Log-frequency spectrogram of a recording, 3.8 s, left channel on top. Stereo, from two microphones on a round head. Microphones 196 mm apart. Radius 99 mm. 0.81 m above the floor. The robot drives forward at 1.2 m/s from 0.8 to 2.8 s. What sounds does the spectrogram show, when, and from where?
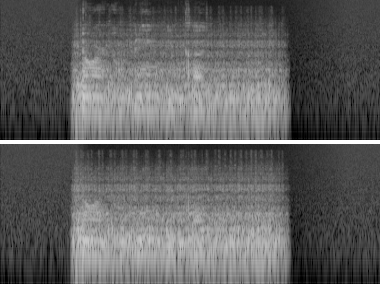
0.8 s a microwave: 65° left (ahead or behind); by 2.1 s 80° left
